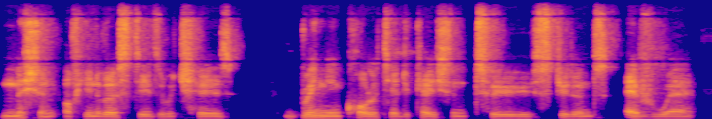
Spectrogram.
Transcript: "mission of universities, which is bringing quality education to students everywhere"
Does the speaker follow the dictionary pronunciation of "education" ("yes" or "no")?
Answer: yes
